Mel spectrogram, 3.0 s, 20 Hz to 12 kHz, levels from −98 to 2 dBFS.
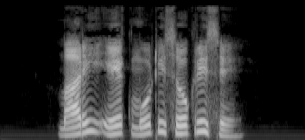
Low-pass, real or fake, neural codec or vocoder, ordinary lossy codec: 9.9 kHz; real; none; MP3, 96 kbps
